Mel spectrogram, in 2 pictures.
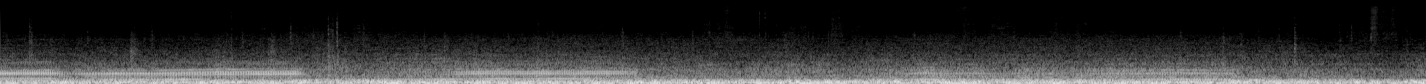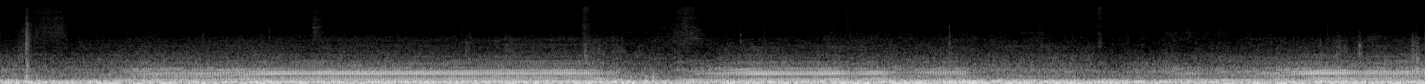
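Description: BMW M140i xDrive's turbocharged 3.0-litre straight-six heard from inside the cabin, pulling hard and easing off again and again between about 2,800 and 5,200 rpm. Its note rises and falls over a constant low rumble.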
